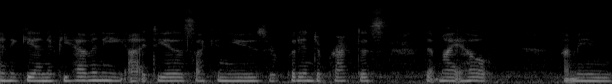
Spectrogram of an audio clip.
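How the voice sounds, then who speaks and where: A woman with a fairly low pitch and a dark, mellow tone speaks at a moderate pace in a flat, monotone way. Her loudness stays very even, and room echo is audible. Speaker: lifestyle vlogger. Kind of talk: casual vlog talk. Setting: in bed. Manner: halting, many restarts; talkative.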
